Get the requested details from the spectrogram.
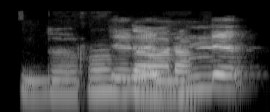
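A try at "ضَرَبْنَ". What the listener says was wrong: हाँ तो आपका बा लाम कलमा बोला नहीं, बोला ना, साकिन है, साकिन है ना, लाम कलमा साकिन हो गया। क्यों साकिन हुआ, जी, औरतें आई, लाम कलमे को खामोश करवा दिया, और ऐसा खामोश करवाया कि अब वो नहीं बोलेगा, ये याद रखिएगा, ठीक है।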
